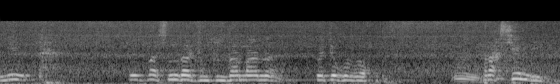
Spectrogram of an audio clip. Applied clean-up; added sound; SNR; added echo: none; Boiling; 9 dB; reverberation time 0.8 s.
